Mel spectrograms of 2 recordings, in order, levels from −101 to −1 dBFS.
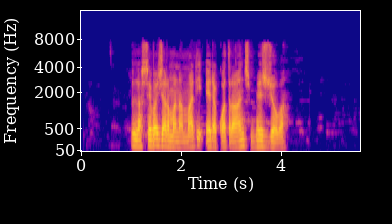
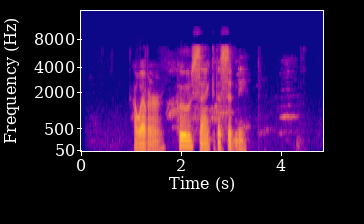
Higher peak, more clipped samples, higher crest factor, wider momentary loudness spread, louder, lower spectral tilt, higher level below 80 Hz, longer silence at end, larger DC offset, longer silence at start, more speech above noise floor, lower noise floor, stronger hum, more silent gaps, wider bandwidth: first, -2 dBFS vs -6 dBFS; neither; about the same, 18 dB vs 20 dB; second, 6 LU vs 17 LU; first, -17 LUFS vs -25 LUFS; about the same, -5 dB/octave vs -5 dB/octave; second, -60 dBFS vs -46 dBFS; first, 1.5 s vs 0.7 s; neither; about the same, 1 s vs 1.05 s; first, 63 dB vs 52 dB; about the same, -79 dBFS vs -76 dBFS; neither; neither; first, 8 kHz vs 7.2 kHz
